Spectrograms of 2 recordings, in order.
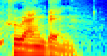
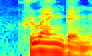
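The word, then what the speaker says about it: Khruangbin: It's actually, I found out the way to pronounce it. – Okay. – It's Kruang Bin. – Okay. – Kruang Bin is the name of the band.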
